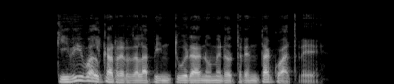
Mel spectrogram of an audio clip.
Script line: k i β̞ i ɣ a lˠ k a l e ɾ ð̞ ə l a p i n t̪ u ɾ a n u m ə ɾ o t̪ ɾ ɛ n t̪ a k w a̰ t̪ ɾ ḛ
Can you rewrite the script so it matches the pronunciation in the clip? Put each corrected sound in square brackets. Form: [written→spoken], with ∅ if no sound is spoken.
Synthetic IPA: k i β̞ i [ɣ→w] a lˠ k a [l→r] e ɾ ð̞ ə l a p i n t̪ u ɾ a n u m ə ɾ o t̪ ɾ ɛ n t̪ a k w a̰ t̪ ɾ ḛ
